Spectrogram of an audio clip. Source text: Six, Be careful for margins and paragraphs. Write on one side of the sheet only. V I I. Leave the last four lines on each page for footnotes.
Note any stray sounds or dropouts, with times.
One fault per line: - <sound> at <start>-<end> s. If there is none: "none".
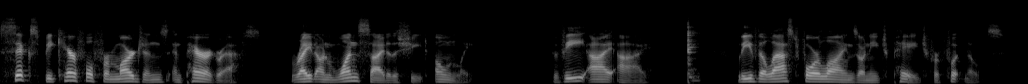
- tap at 6.9-7.0 s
